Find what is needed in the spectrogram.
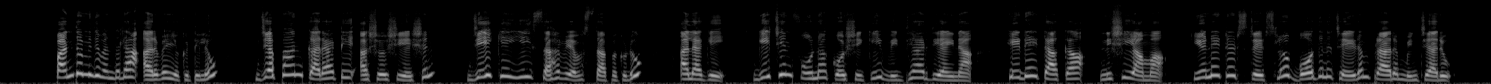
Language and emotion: Telugu, neutral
